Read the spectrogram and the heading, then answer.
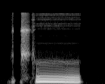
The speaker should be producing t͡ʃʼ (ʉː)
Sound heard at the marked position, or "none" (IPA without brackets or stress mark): uː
